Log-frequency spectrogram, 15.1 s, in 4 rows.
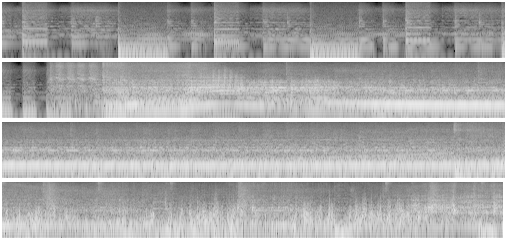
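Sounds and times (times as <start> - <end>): car engine starting and idling: 4.0 - 15.0.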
